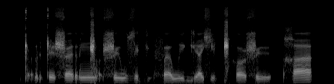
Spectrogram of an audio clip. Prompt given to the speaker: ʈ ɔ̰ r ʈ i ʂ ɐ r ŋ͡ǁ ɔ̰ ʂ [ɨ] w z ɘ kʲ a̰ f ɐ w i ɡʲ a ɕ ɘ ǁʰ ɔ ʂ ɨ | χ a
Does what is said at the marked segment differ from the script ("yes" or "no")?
no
